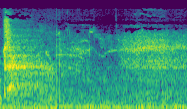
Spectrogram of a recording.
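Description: Quiet steady low rumble of background noise with a faint thin hum, and a short breath at the very start.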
